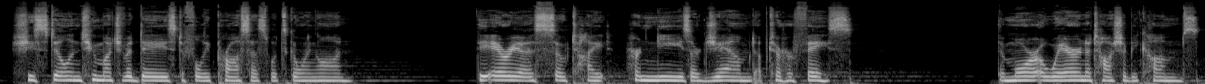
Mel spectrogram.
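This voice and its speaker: A woman narrating a scripted horror audio drama in measured, short present-tense statements. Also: fairly low pitch. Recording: loud music under the voice. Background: loud music.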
